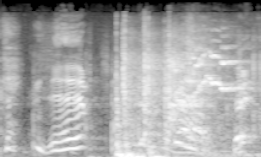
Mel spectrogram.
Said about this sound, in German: Achtung, ich werf mich gegen die Tür. Das ist ein Notfall. Geh zur Seite.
